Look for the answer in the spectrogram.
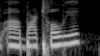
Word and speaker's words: Bartoli: We have Bartoli. I can never pronounce any of these names. She won. – That's her name. You said it right.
